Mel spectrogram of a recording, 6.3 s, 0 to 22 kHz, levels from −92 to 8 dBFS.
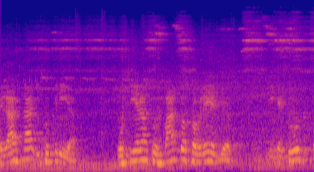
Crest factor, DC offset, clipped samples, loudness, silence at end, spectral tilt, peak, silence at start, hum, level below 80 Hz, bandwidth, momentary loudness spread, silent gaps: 16 dB; under 0.1%; under 0.1%; -26 LUFS; 0 s; -6 dB/octave; -10 dBFS; 0 s; none; -48 dBFS; 16.5 kHz; 12 LU; none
